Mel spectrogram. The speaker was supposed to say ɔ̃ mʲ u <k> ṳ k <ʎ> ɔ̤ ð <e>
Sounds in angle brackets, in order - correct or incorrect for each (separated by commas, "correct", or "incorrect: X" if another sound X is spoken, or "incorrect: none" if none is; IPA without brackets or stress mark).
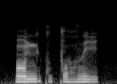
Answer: correct, incorrect: l, incorrect: i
